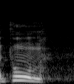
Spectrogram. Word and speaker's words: POUM: POUM, the whatever the how you pronounce that. – The PUM.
